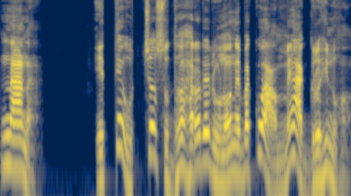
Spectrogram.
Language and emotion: Odia, disgusted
